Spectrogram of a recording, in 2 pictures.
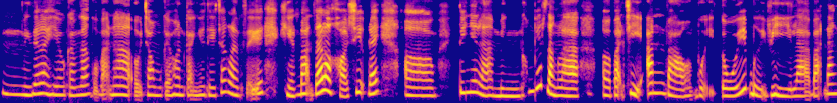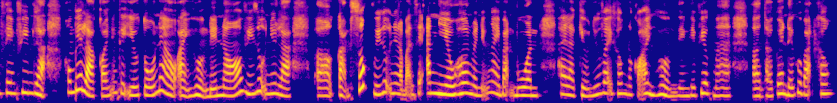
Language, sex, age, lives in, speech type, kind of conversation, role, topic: Vietnamese, female, 30-34, Japan, conversation, advice, advisor, Thói quen ăn vặt buổi tối nào khiến bạn hối hận vào sáng hôm sau?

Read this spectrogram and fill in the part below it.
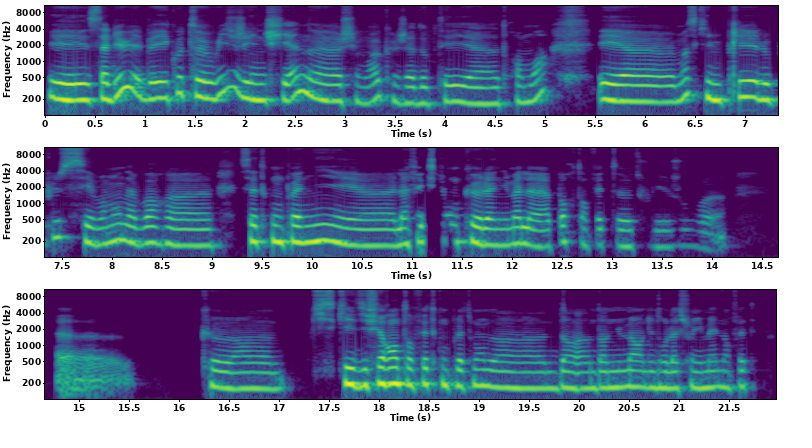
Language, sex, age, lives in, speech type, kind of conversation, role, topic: French, female, 20-24, France, conversation, unstructured, none, Quels sont les avantages d’avoir un chien à la maison ?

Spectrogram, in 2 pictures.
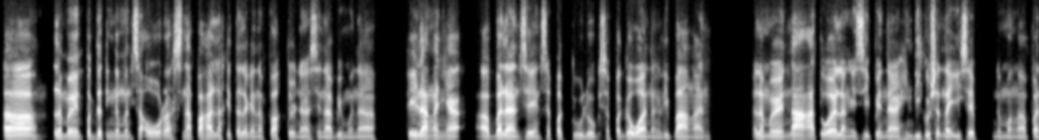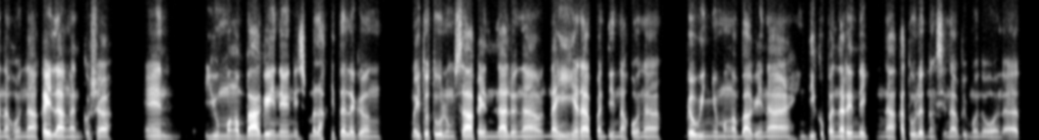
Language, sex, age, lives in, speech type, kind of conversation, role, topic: Filipino, male, 45-49, Philippines, conversation, advice, user, Bakit nahihirapan akong mag-enjoy sa libangan kapag pagod ako?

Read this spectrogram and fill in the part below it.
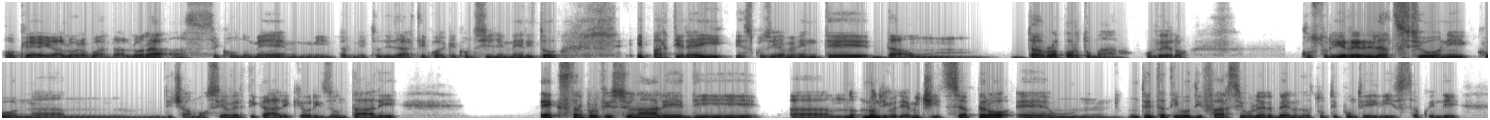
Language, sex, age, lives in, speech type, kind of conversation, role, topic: Italian, male, 35-39, Italy, conversation, advice, advisor, Come posso farmi notare in azienda senza sembrare troppo aggressivo?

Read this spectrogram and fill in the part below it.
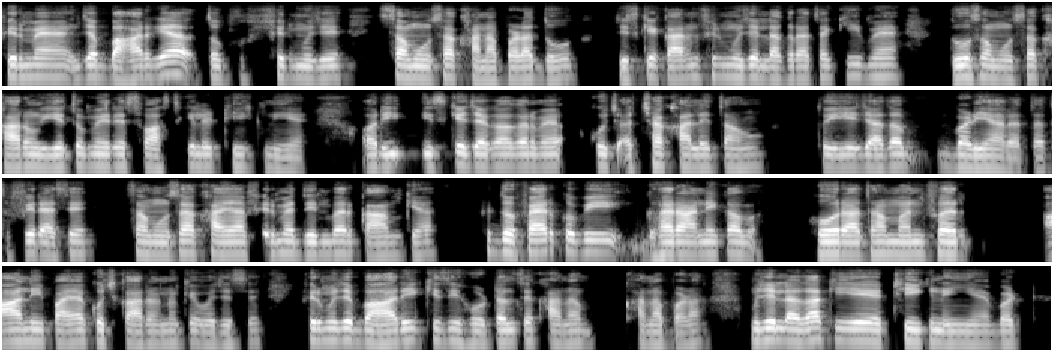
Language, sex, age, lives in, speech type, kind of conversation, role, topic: Hindi, male, 20-24, India, conversation, advice, user, मैं प्रसंस्कृत भोजन की मात्रा कैसे घटा सकता/सकती हूँ?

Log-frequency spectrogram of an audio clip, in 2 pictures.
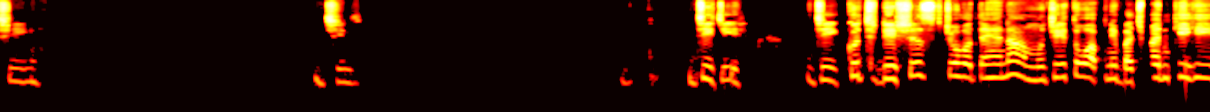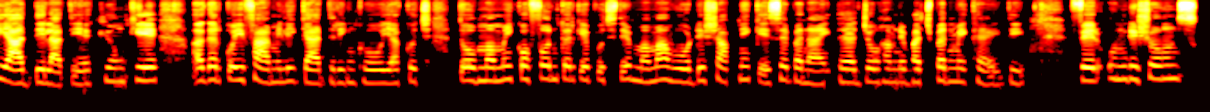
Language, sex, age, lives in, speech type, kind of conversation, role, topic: Hindi, female, 30-34, India, conversation, unstructured, none, खाना बनाते समय आपको सबसे ज़्यादा मज़ा कब आता है?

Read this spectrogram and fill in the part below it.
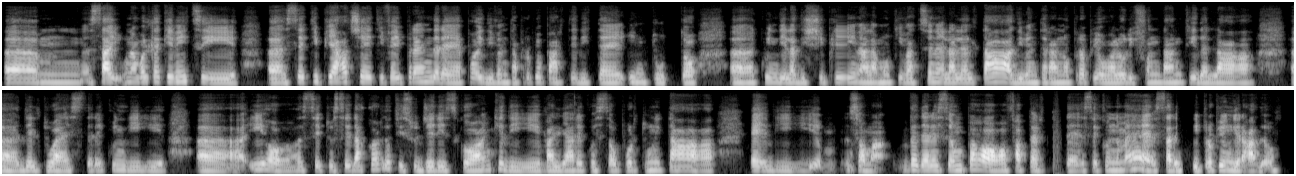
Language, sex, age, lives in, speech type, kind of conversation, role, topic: Italian, female, 40-44, Italy, conversation, advice, advisor, Come posso cambiare il mio stile di vita per migliorare la mia salute?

